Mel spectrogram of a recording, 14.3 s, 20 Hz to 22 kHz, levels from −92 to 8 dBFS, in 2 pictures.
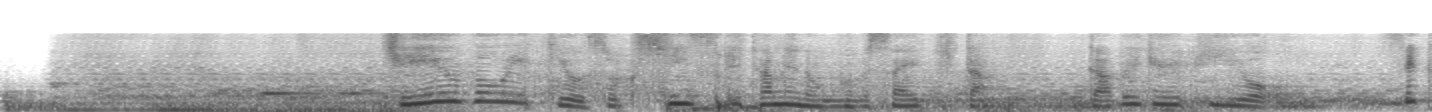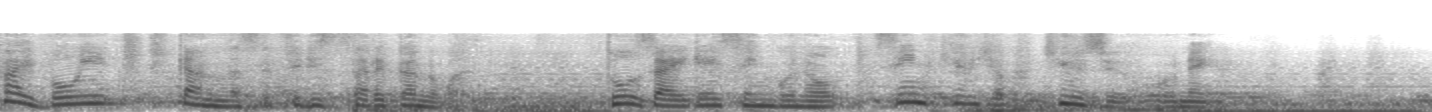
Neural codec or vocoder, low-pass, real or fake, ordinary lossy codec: codec, 16 kHz, 1.1 kbps, Voila-Tokenizer; none; fake; none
